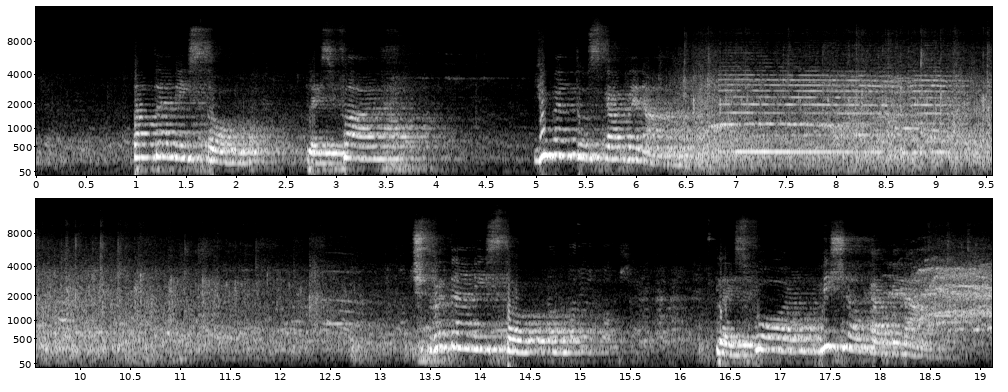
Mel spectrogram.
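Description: A man announces over a loudspeaker in a large echoing hall.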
